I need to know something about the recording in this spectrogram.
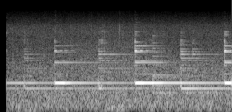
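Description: Metal wind chimes knocked by gusting wind, struck four times at uneven intervals, the notes ringing on and overlapping, over a steady hiss of blizzard wind.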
